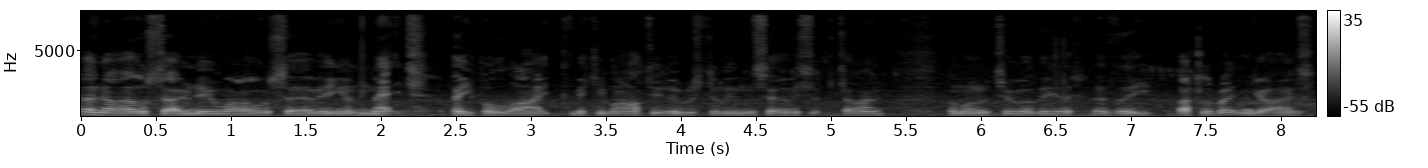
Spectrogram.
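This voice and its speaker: A man speaks fairly quickly in a flat monotone. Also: medium pitch for a man. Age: 70s. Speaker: RAF veteran. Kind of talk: interview. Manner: halting.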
